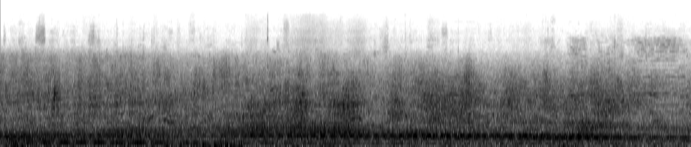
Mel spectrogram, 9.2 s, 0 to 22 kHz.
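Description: Two Supermarine Spitfire Mk IX fighters flying overhead in formation, their Rolls-Royce Merlin V12 piston engines giving a steady propeller drone that fades a little near the end.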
